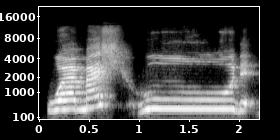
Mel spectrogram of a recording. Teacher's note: tanwin ketemu waw idgham bil gunnah dilebur tapi ditahan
